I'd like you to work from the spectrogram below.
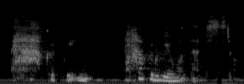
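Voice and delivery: soft unvoiced whisper. Real, not acted. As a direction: breathe it out in awe. Awed rhetorical question.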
